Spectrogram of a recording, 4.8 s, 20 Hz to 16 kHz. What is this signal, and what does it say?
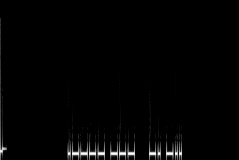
Morse code, heard as a keyed tone, about 28 wpm, 700 Hz. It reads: 1O ND
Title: Winter Field Day Exchanges 28wpm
